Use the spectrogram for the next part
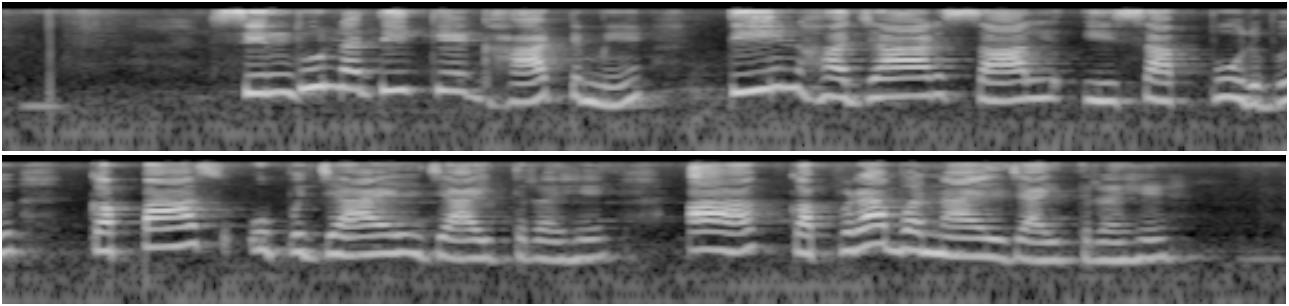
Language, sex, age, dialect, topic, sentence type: Magahi, female, 31-35, Western, agriculture, statement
